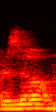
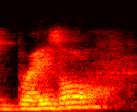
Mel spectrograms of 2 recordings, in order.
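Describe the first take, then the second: First: It is said with the usual standard pronunciation. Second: It is said with the local Indiana pronunciation. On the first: "so would I call that Brazil?" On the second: "if you're in Indiana, it's Brazil"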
